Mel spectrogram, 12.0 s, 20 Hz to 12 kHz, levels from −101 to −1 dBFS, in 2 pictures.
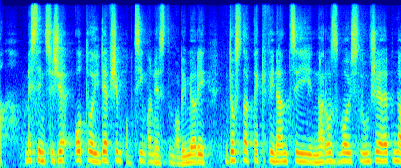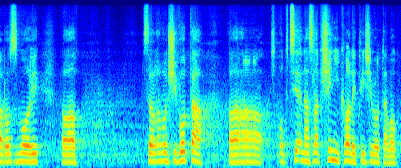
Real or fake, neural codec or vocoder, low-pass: fake; codec, 16 kHz in and 24 kHz out, 0.6 kbps, FocalCodec, streaming, 4096 codes; 10.8 kHz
